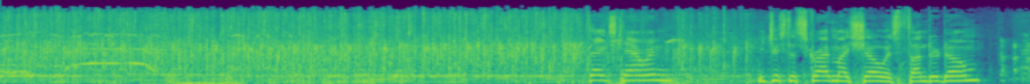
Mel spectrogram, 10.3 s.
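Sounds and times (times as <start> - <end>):
audience applause at a comedy show: 0.0 - 8.2
speech: 5.9 - 9.9
laughter: 9.9 - 10.2.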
